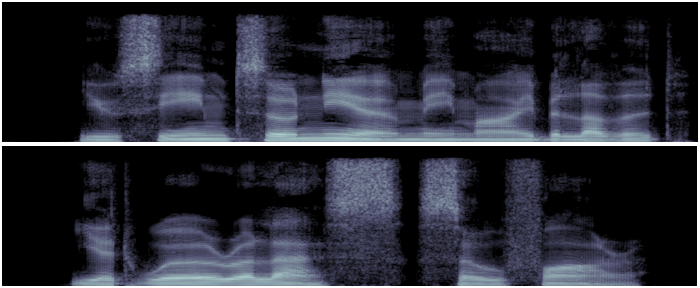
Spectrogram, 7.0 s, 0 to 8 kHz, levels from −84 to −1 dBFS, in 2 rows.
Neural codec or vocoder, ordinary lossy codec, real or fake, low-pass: none; MP3, 64 kbps; real; 7.2 kHz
